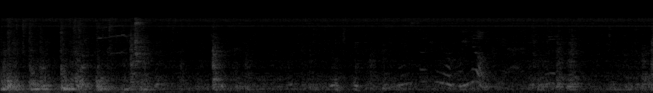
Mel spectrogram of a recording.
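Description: Indistinct low voices in the first second, then faint short squeaks from a very young kitten being held and fed.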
